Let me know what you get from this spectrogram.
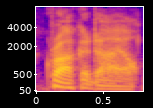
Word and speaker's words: Krokodil: This extremely addictive injectable opioid is called Krokodil, pronounced crocodile.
